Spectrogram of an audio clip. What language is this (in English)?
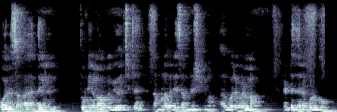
Malayalam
